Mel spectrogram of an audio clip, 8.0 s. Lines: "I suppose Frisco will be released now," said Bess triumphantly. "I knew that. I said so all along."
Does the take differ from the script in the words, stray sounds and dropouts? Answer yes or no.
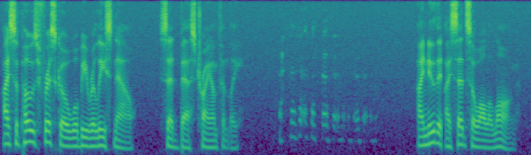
yes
